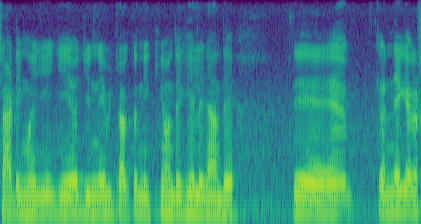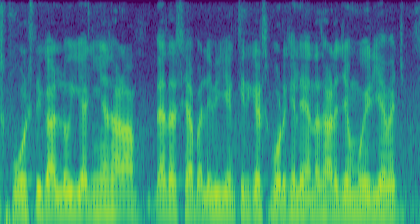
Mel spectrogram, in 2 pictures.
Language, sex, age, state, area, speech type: Dogri, male, 18-30, Jammu and Kashmir, rural, spontaneous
